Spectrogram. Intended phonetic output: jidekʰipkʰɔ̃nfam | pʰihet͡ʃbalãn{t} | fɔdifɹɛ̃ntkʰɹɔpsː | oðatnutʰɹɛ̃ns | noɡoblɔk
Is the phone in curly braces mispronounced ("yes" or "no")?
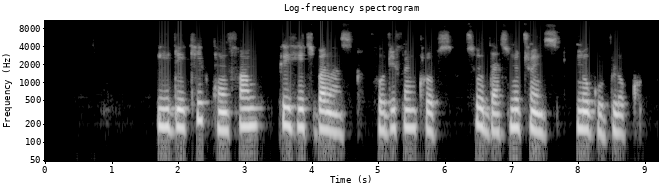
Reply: yes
